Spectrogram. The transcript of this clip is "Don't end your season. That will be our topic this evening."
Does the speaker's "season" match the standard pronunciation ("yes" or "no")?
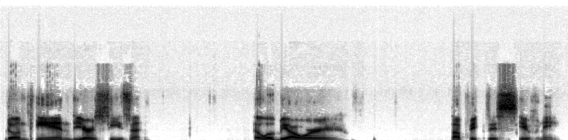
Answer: yes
